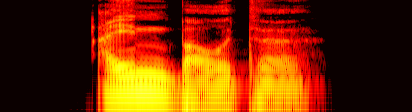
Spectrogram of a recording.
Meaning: inflection of einbauen: 1. first/third-person singular dependent preterite 2. first/third-person singular dependent subjunctive II
- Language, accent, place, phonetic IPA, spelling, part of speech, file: German, Germany, Berlin, [ˈaɪ̯nˌbaʊ̯tə], einbaute, verb, De-einbaute.ogg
